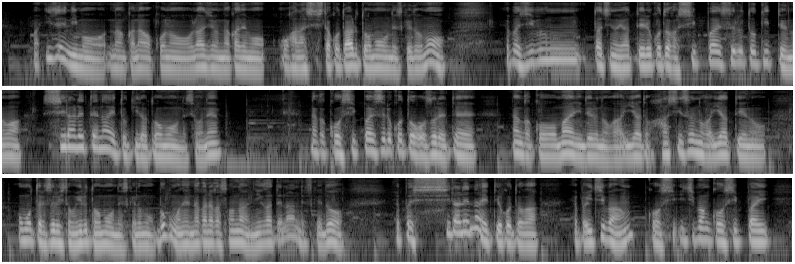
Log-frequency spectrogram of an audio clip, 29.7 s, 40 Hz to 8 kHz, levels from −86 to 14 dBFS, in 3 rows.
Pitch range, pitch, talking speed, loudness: 120-155 Hz, 135 Hz, 390 characters per minute, -25 LUFS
